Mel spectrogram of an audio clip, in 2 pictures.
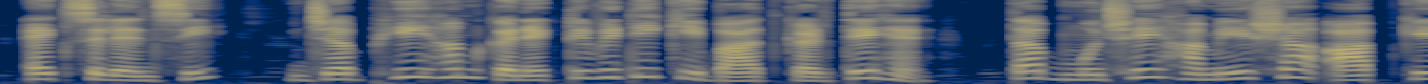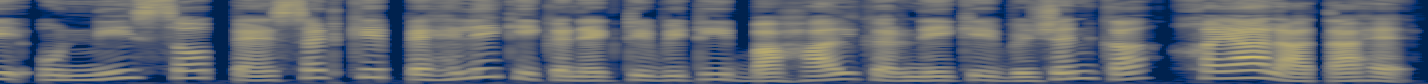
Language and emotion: Hindi, neutral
